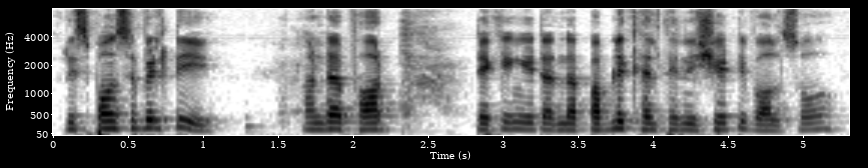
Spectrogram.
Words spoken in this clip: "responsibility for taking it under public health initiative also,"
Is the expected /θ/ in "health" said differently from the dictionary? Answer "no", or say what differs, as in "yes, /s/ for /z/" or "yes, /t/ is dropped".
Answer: yes, /t/ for /θ/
